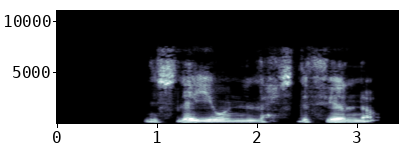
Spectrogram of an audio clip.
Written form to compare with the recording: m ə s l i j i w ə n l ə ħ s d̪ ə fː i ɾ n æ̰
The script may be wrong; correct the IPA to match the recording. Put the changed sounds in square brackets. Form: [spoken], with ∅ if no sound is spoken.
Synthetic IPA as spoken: [n] ə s l [æ] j i w ə n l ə ħ s d̪ ə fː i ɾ n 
